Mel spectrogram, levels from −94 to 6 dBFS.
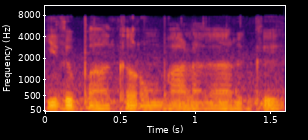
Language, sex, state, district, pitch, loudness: Tamil, male, Tamil Nadu, Kanyakumari, 95 Hz, -19 LUFS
